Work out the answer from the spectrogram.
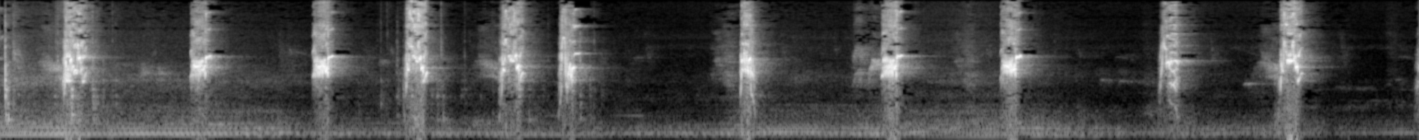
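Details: Javan myna calling steadily, meant to draw in wild birds and get silent captive ones singing; a dozen short, harsh rasping bursts spaced roughly a second apart over a faint low hum.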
